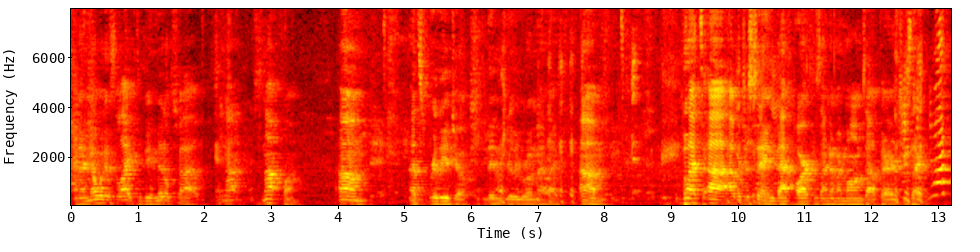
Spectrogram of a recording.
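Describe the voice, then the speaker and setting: A man's voice: mid-range voice, moderate pace. An American man in his forties giving an informal personal testimony to a live audience, with a joking, self-deprecating manner. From Maine, United States. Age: 40s. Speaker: guest speaker giving testimony at church. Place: large echoey indoor room, speaking to a gathering. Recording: echoey room, distant mic, faint noise.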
